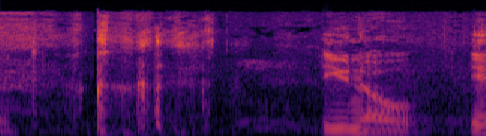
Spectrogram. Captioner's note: Judge Lynn snickering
